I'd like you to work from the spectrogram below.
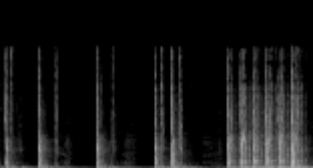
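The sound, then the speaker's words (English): Hard, sharp taps of a stylus striking a payment touchscreen that asks whether to round up for UNICEF, pressing no: a few spaced knocks, then a fast, dense flurry of rapid tapping at the end. No talking. “so this is the noise I'm making with my stylist as I'm banging no.”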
